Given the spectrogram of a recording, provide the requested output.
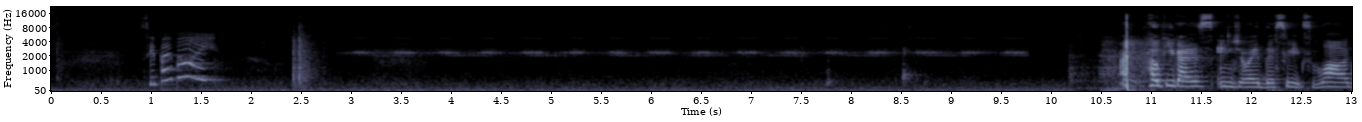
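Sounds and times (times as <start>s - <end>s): cricket chirping: 2.8s - 9.8s.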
